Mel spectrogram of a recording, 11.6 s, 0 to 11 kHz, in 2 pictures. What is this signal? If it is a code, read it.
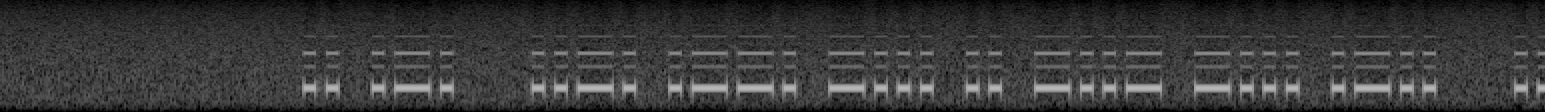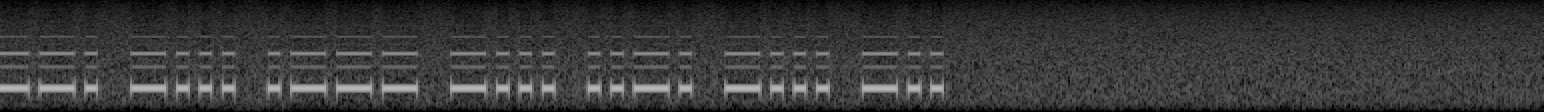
Morse code, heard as a keyed tone, machine-sent, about 28 wpm, 710 Hz. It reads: IR FPBIXBL PBJBFBD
